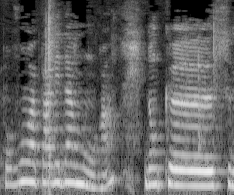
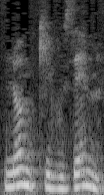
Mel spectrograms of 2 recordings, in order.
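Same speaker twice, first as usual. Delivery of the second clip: measured, expressive literary reading with swells and pauses; dramatic love-letter reading; 4 dB louder than usual. Acted. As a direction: read it as an ardent lover's confession. Reads a love letter aloud.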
